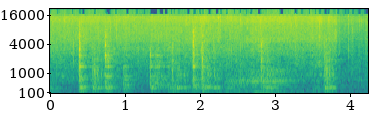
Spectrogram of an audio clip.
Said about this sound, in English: dry roast this also for about 2 minutes until the curry leaves have become dry and turn a bit brown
